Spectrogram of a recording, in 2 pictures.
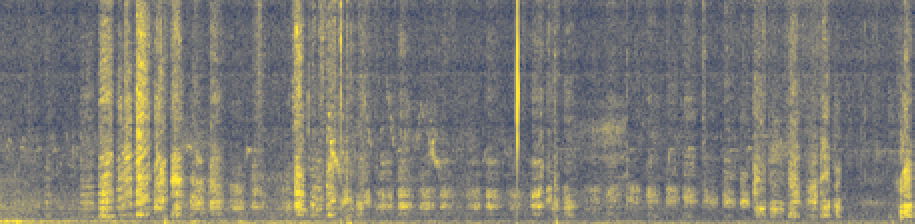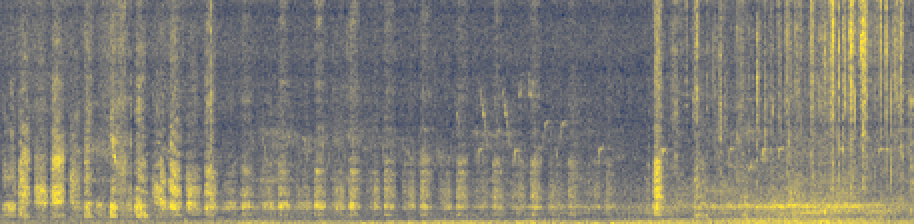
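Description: A Rottweiler panting rapidly, worn out from running.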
